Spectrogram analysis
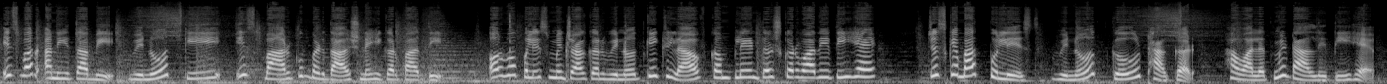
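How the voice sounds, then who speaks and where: Female storyteller, scripted dramatic narration, high pitch, very animated intonation, faint background music. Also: unhurried.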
